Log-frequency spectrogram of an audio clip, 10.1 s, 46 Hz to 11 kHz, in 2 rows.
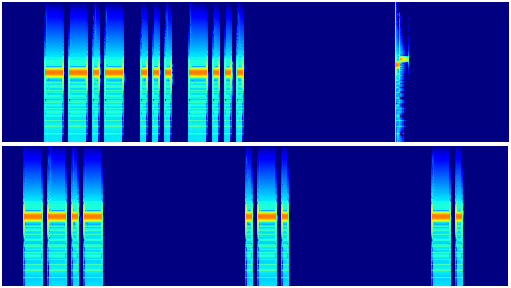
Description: Morse code, heard as a keyed tone, about 20 wpm, spaced as for 9 wpm, 700 Hz. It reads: QSB QRN
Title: Top 90 QSO Elements - 8x Character Spacing - 20wpm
